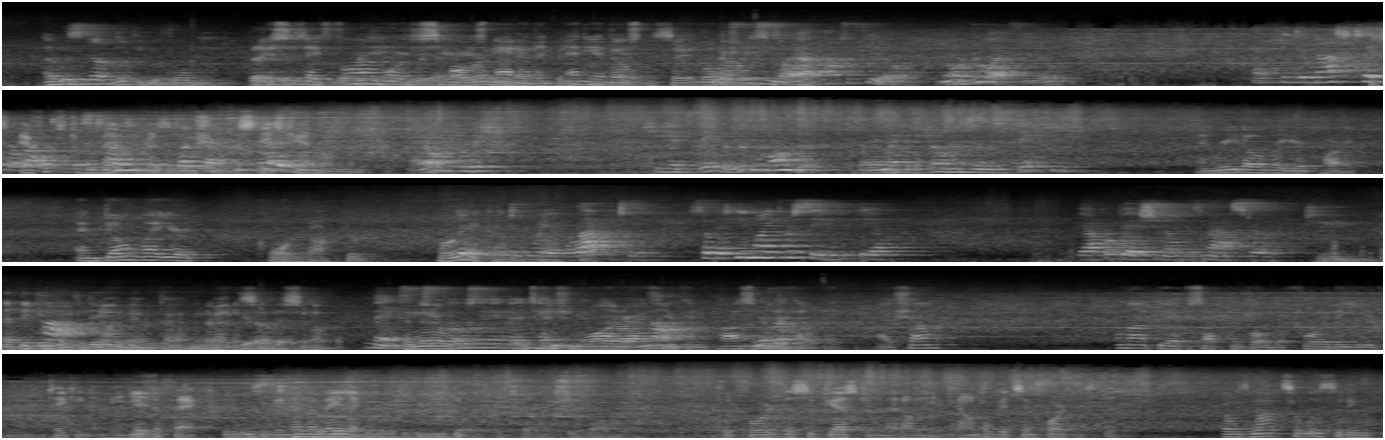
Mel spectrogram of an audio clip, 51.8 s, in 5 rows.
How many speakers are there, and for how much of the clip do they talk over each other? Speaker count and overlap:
6, about 32%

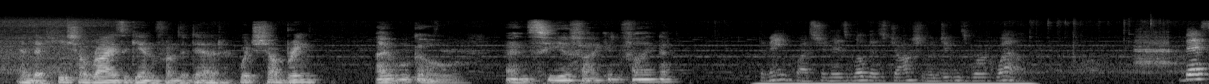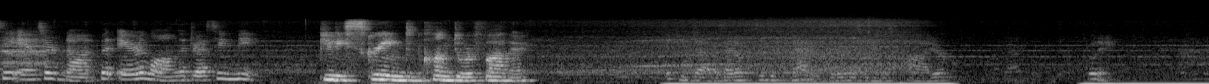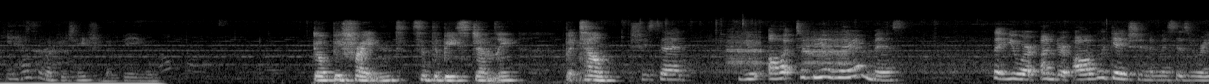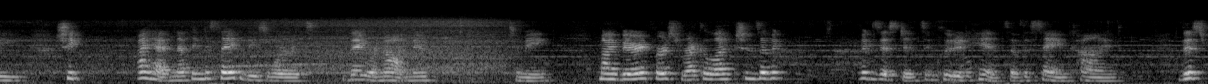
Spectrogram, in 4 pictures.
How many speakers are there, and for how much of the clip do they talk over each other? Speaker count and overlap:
5, no overlap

